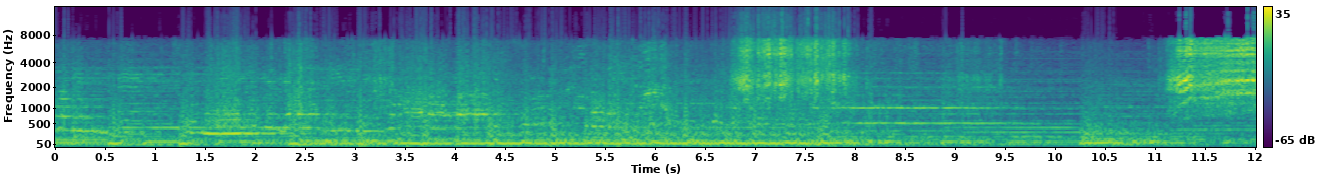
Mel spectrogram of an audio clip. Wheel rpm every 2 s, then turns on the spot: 10, 10, 0, 80, 10, 140.
2-4 6-8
